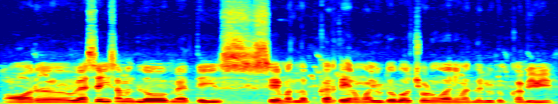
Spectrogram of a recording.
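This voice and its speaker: A man's voice: on the high side, monotone, normal speed, fairly bright tone, a little hiss or hum. A teenage boy talking casually in a vlog, thinking aloud and rambling with many fillers as he goes. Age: teens. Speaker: YouTuber.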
